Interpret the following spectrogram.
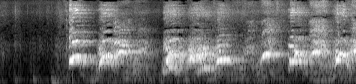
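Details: Seven-week-old Yorkie foster puppies, Max, Molly, Meldoy and Magenta, entertained by Trouble the Golden Retriever mix foster; after a faint start, sharp high yaps and whiny barks erupt in three loud bursts.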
